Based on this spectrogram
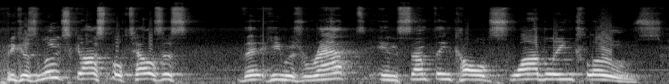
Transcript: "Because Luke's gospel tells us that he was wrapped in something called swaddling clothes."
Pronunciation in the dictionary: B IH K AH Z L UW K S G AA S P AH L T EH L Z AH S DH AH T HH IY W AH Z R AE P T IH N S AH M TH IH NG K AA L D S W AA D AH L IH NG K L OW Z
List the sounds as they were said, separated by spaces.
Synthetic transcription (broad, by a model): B IH K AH Z L UW K S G AA S P L T EH L Z AH S DH AH T HH IY W AH Z R AE P T IH N S AH M TH IH NG K AA L D S W AA D L IH NG K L OW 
